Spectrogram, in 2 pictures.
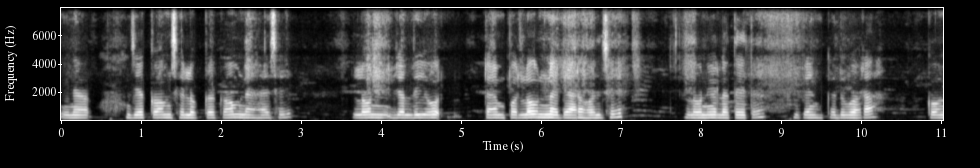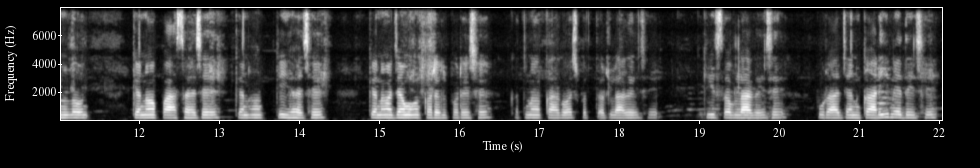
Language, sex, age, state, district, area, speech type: Maithili, female, 30-45, Bihar, Araria, rural, spontaneous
